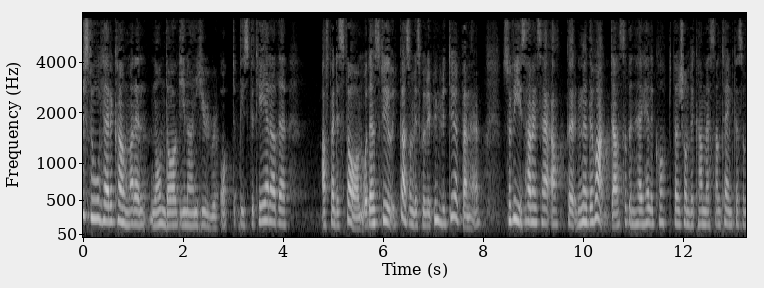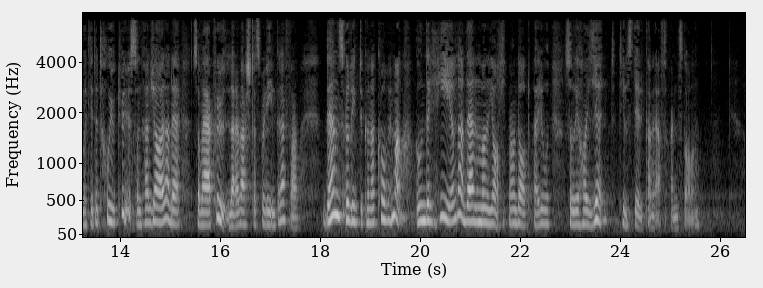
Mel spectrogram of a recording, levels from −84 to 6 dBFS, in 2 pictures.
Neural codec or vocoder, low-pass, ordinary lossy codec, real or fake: codec, 16 kHz, 0.5 kbps, FunCodec, trained on LibriTTS, 25 frames a second; 7.2 kHz; MP3, 32 kbps; fake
